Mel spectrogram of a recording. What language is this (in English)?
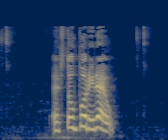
Galician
